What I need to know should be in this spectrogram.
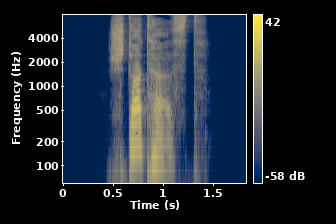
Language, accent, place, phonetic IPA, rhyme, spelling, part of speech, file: German, Germany, Berlin, [ˈʃtɔtɐst], -ɔtɐst, stotterst, verb, De-stotterst.ogg
- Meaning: second-person singular present of stottern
